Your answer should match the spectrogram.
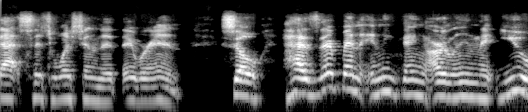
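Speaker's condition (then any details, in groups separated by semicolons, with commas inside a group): Traumatic brain injury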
